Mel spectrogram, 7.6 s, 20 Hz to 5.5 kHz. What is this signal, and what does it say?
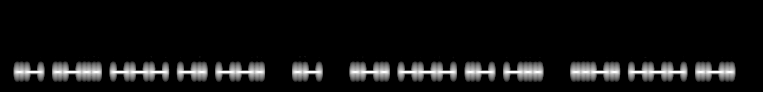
Morse code, heard as a keyed tone, about 25 wpm, 600 Hz. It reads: ALONG A ROAD FOR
